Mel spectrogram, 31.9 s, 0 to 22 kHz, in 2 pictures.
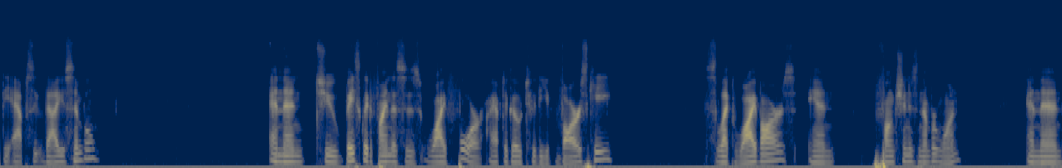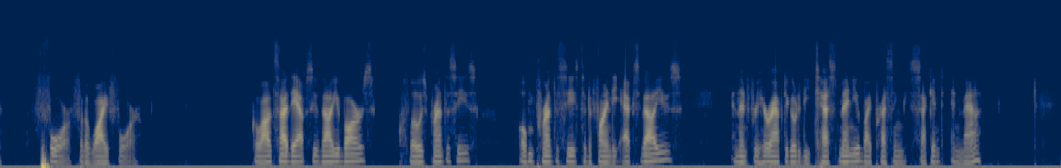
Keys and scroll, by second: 1.1 Right, 2.9 Return, 11.1 Right, 13.9 1, 16.9 4, 19.9 Right, 22.2 ), 24.1 (, 26.1 x.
